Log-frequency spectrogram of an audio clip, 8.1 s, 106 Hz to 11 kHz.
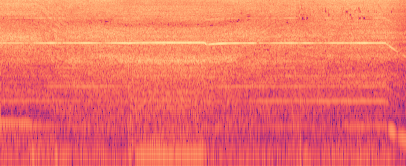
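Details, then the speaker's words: Eureka 402 Superlite 2 A vacuum during airflow test with carpet brushroll motor on: steady high suction-motor whine stepping up in pitch, seemingly spinning faster, then winding down smoothly; normal running. "just judging by the pitch of the machine it also sounds like that uh suction motor might be spinning a little bit faster when the carpet motors activated"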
